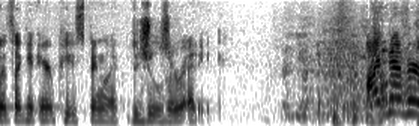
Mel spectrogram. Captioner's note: laughter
